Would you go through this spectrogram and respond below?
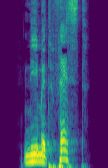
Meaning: second-person plural subjunctive I of festnehmen
- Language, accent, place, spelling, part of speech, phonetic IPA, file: German, Germany, Berlin, nehmet fest, verb, [ˌneːmət ˈfɛst], De-nehmet fest.ogg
